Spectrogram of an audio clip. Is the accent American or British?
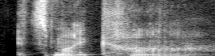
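British. The r at the end of car is silent.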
